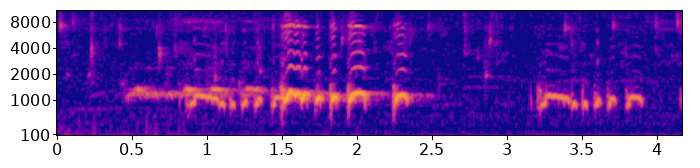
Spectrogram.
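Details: Zebra dove of a local strain delivers a long, loud phrase of rapid, stammering coos building in strength, then a shorter bubbling phrase after a pause, over a low steady hum.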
